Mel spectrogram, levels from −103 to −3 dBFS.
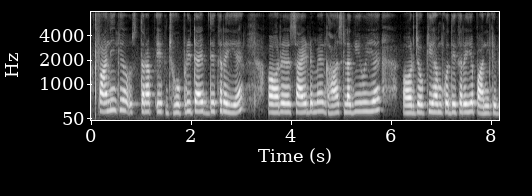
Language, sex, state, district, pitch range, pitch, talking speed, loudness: Hindi, female, Jharkhand, Sahebganj, 225-250 Hz, 235 Hz, 200 wpm, -16 LUFS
